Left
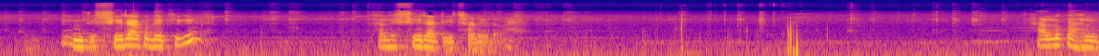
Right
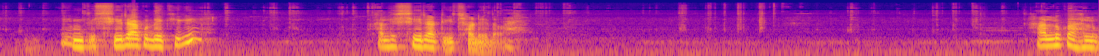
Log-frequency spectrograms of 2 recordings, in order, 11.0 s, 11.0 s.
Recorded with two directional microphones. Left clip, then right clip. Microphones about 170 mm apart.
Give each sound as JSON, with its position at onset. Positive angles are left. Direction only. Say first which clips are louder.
{"t": 0.6, "sound": "speech", "louder": "right 4 dB", "side_deg": -50}
{"t": 3.7, "sound": "speech", "louder": "right 4 dB", "side_deg": -70}
{"t": 10.3, "sound": "speech", "louder": "right 5 dB", "side_deg": -70}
